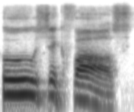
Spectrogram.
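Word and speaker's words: Hoosick Falls: Don't ever say it wrong again. It's Hootsuck Falls.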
